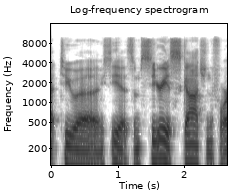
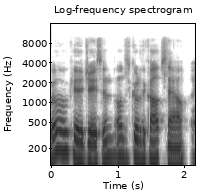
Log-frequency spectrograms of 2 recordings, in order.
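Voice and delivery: mock pushover manner. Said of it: "You've just been like".

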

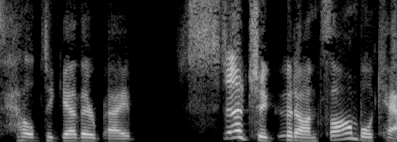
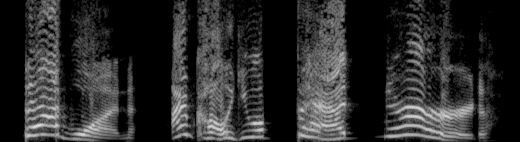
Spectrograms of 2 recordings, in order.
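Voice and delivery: playful put-on yelling, very high, swooping; 9 semitones higher than usual. Scolding listeners who haven't seen the film: mock yelling at the audience. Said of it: "are we done yelling at our audience?".

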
